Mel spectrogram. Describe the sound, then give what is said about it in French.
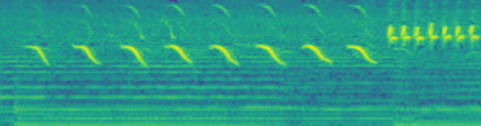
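A common nightingale sings a rapid run of about eight clear, descending whistled notes, then abruptly shifts to a higher, quicker burst, heard over a steady low droning hum. “Ça, c'est un rossignol.”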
